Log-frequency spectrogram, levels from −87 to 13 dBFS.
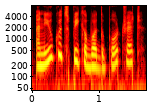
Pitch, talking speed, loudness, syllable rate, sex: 230 Hz, 245 wpm, -17 LUFS, 5.7 syllables/s, female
